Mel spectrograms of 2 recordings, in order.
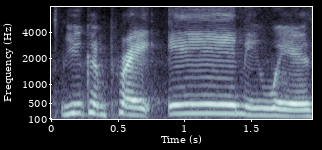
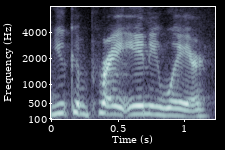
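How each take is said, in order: First: "can" leaned on, said slowly; slow down and hit "can" in "You can pray anywhere"; stress on can. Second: Said in the usual way. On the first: Real, not acted.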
